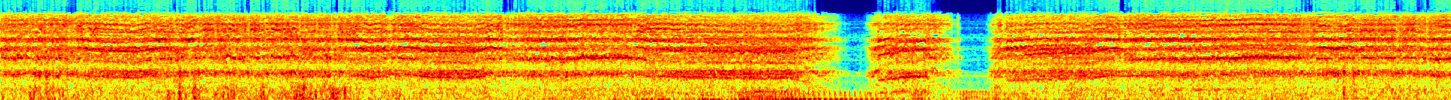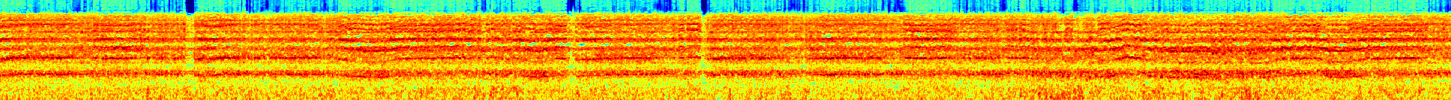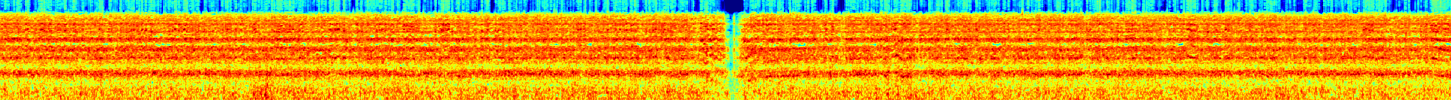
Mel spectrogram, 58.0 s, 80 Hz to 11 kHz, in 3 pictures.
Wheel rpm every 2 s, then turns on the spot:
220, 230, 220, 210, 220, 120, 90, 200, 220, 230, 230, 230, 230, 230, 230, 230, 230, 220, 220, 230, 230, 230, 230, 230, 160, 230, 230, 230, 230.
none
